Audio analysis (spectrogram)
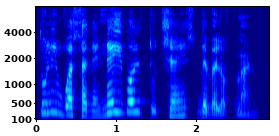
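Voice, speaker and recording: A man's voice: high voice, huge pitch swings, normal speed, darkish tone. A man from Spain with a mixed Spanish and French accent, earnestly explaining as a conference speaker. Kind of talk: conference talk. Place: conference hall.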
